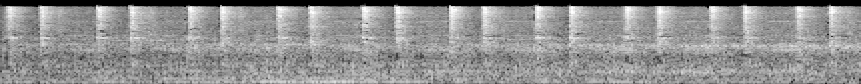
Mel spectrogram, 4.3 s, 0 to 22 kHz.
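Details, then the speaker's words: Electrolux washing machine after repairing door lock fault E40: steady low motor hum with light even ticking three to four times a second; machine now running normally. "máy đã chạy bình thường này"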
